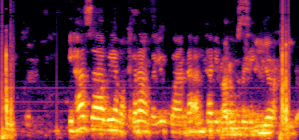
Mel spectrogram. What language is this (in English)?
Kinyarwanda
